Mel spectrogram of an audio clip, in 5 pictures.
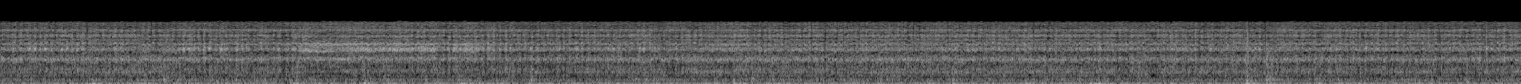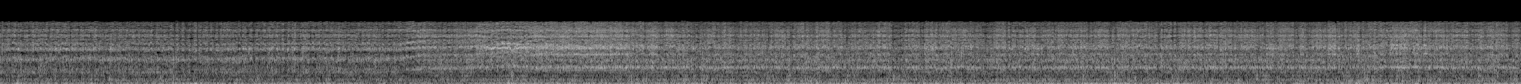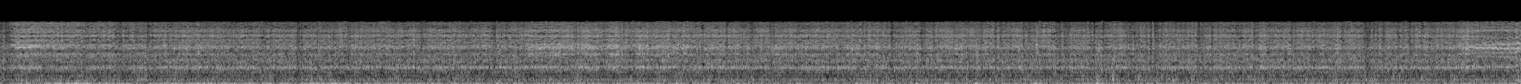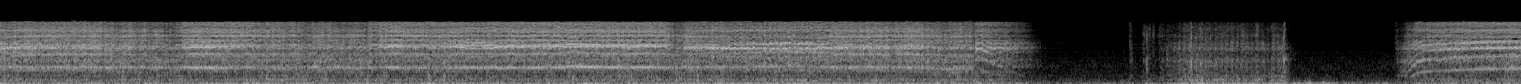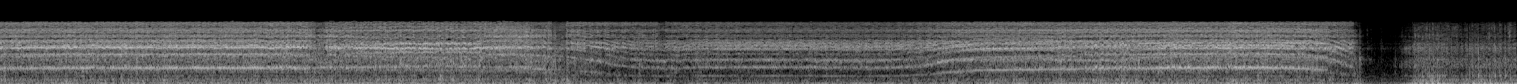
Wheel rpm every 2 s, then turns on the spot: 170, 170, 160, 170, 170, 170, 170, 170, 170, 180, 200, 200, 200, 200, 200, 200, 210, 210, 210, 210, 210, 210, 210, 200, 200, 210, 200, 150, 10, 30, 180, 200, 200, 140, 100, 160, 180, 40.
56-58 74-76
